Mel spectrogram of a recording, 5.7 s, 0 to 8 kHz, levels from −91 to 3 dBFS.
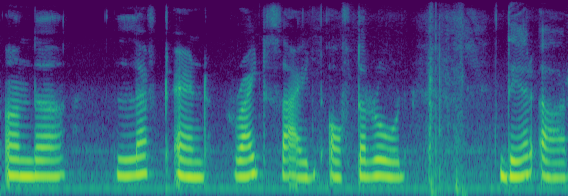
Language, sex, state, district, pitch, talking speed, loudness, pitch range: English, female, Punjab, Kapurthala, 205 Hz, 115 wpm, -16 LUFS, 200-215 Hz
